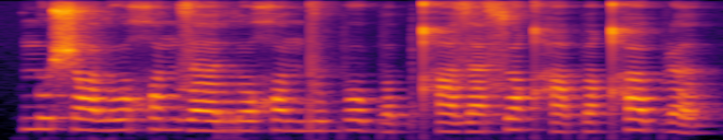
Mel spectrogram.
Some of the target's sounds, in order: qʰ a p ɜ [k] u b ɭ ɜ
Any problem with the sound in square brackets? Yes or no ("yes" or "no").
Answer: yes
